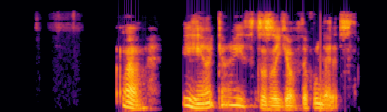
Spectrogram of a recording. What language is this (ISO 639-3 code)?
kab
